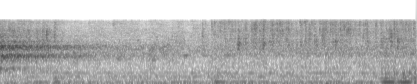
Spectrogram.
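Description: Purified water runs steadily from a tap into a basin for washing, a continuous close hiss and splash with no talking.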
